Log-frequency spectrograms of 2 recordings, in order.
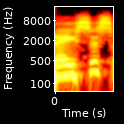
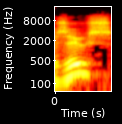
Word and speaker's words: Asus: I'm going for an Asus or a Zeus, depending on how you like to pronounce it. I'm pretty sure it's Asus, at least in Britain it is anyway.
